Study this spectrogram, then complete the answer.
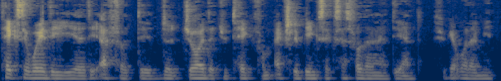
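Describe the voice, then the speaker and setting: In a casual video-call interview, a male guest rambles, using lots of fillers and restarts. Originally from Germany and a native German speaker, he lives in the Netherlands, talking rapid-fire in a level, mid-range voice that's a bit bright.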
